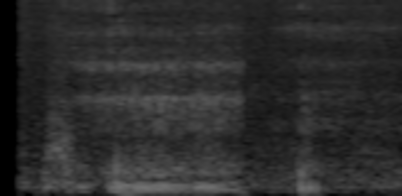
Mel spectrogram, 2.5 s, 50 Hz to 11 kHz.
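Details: Nearly 4-year-old Basset Hound snoring on the lounge after a busy day of playing: a low, rattling snore on a breath in, then a softer second breath.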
